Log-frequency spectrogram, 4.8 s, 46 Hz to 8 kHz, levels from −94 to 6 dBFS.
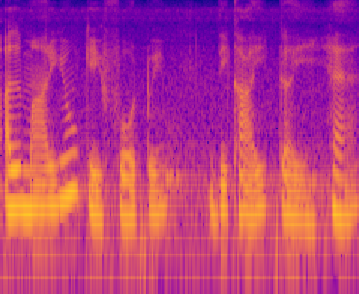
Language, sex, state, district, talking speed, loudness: Hindi, female, Haryana, Rohtak, 75 wpm, -20 LUFS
